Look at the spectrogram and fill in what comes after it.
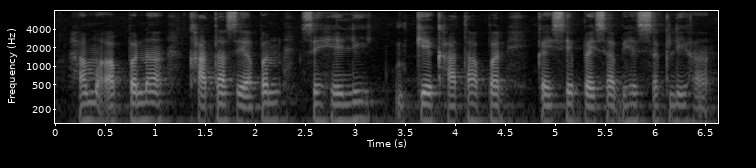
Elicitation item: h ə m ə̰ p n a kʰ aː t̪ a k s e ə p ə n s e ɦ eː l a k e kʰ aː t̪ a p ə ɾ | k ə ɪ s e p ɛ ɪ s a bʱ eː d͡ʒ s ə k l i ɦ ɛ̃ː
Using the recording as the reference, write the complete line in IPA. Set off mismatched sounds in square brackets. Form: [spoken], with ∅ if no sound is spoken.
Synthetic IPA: h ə m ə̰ p n a kʰ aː t̪ a [∅] s e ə p ə n s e ɦ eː l [i] k e kʰ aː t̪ a p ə ɾ | k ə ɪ s e p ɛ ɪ s a bʱ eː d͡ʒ s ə k l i ɦ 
